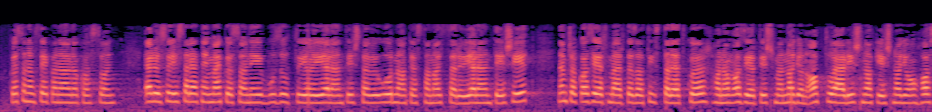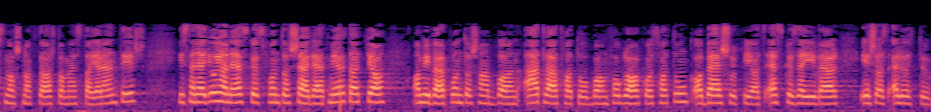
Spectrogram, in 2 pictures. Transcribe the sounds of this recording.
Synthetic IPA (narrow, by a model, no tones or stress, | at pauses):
køsø̞nømseːpɛnɛlnø̞kɒsːo̞ɲ | ɛløːsøɾiʃsɛɾɛt̪neːmːɛkːø̞sø̞nːibuzut̪ːueløːjɛlɛnt̪eːʃt̪ɛvøːuːrnɒkɛst̪ɒnɒcsɛɾyːjɛlɛnt̪eːʃeːt̪ | nɛmt͡ʃɒkɒzeːrt̪mɛrt̪ɛzɒt̪ist̪ɛlɛt̪kørɦɒnɛmɒzeːrt̪iʃmɛrt̪nɒɟo̞nɒkt̪uaːliʃnɒkeːʃnɒɟo̞nɦɒsno̞ʃnɒkt̪ɒrt̪o̞mɛst̪ɒjɛlɛnt̪eːʃt̪ | hisɛnɛɟːo̞jɒnɛskø̞sfo̞n̪t̪o̞ʃːaːɡaːt̪melt̪ɒcːɒ | ʔɒmivɛlpo̞n̪t̪o̞ʃɒbːɒnaːt̪laːt̪hɒt̪oːbɒɱfo̞ɡlɒlko̞shɒt̪uŋkɒbɛlʃøːpijɒt̪sɛskø̞zɛjivɛl | eːʃɒzɛ̰løːt̪ːyŋ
